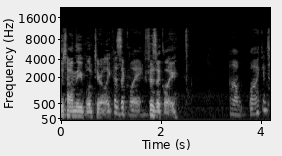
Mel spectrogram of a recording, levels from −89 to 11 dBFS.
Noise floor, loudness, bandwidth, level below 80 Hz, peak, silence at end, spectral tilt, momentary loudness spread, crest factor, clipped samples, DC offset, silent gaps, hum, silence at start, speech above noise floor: -74 dBFS; -28 LUFS; 12 kHz; -78 dBFS; -10 dBFS; 0 s; -4.5 dB/octave; 16 LU; 20 dB; under 0.1%; under 0.1%; none; none; 0 s; 45 dB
